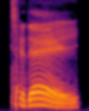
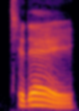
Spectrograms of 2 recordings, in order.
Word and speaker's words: today: এই যে দুই দাঁতের মাঝখান দিয়ে হালকা বাতাস বের হবে, দুই দাঁতের মাঝখান দিয়ে কি বের হবে? হালকা বাতাস বের হবে, এরপর উচ্চারণ হবে হচ্ছে টুডে, টুডে, নট টুডে।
